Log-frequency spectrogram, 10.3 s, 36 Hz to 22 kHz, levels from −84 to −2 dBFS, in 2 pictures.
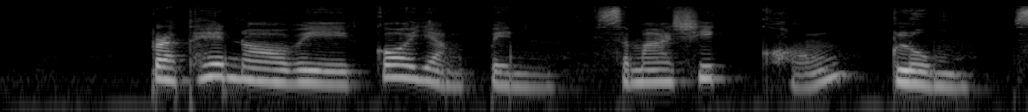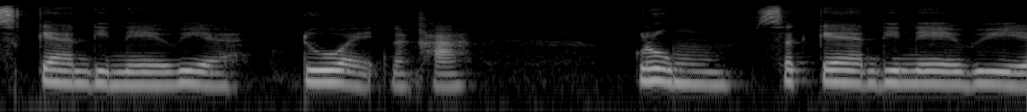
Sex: female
